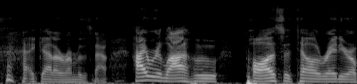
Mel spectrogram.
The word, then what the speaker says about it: Hajrullahu: The J is silent. Uh, it's Hyrulahu.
